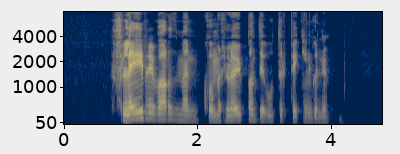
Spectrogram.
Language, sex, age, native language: Icelandic, male, 20-29, Icelandic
